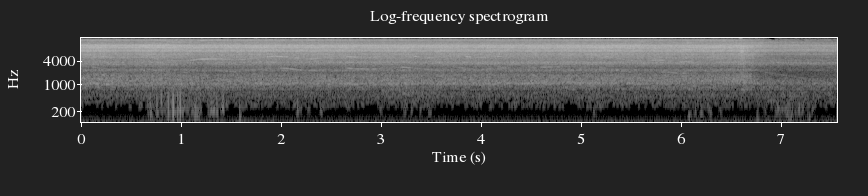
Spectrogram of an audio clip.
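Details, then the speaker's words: Steady high-pitched whine and hiss of a dental handpiece with water spray, gently removing composite over the implant screw access holes of a fractured upper all-on-4 fixed implant-supported prosthesis (Nobel Biocare) with no metal reinforcement. "and just going to just gently ever so gently remove the composite"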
